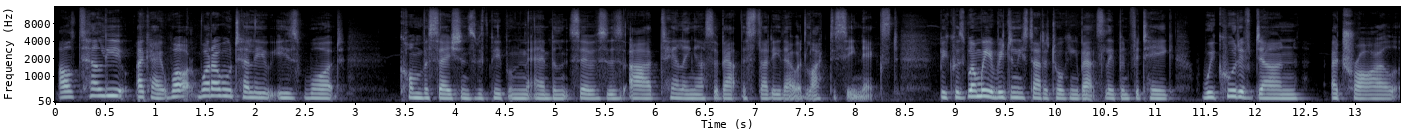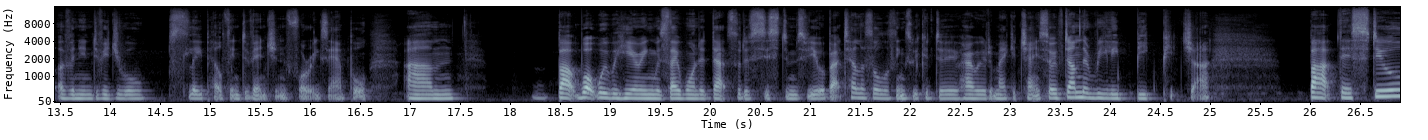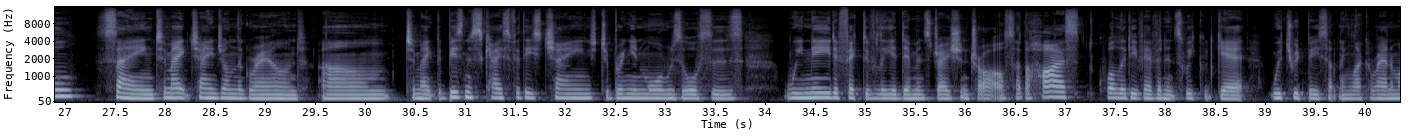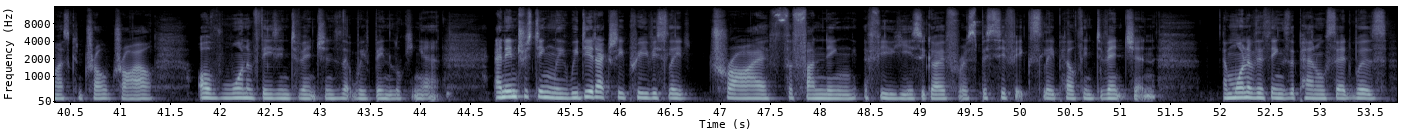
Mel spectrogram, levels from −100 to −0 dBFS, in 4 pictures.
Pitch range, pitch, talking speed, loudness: 155-180 Hz, 160 Hz, 195 wpm, -38 LUFS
